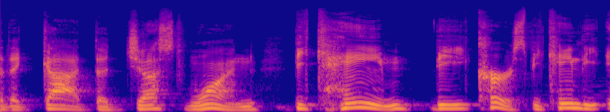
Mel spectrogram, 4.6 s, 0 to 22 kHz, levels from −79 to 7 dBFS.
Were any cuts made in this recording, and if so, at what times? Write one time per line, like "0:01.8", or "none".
0:02.0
